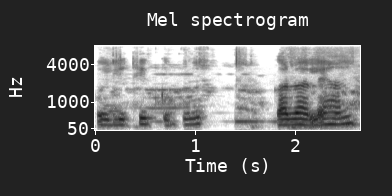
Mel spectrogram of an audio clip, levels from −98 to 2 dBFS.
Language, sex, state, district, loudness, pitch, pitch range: Maithili, female, Bihar, Vaishali, -17 LUFS, 215 Hz, 200-300 Hz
